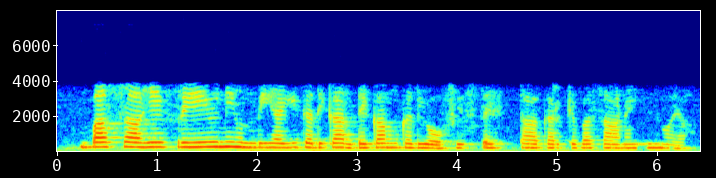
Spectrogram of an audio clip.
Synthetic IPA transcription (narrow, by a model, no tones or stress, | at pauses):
bəsəɦiːpʰɾiːʋiːnĩːɦʊnd̪iːɦɛːɡikəd̪iːkəɾd̪eːkəmkəd̪iːɔːpʰisd̪eːt̪ãːkəɾkeːbəsaːnaiːnĩːɦoːjaː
